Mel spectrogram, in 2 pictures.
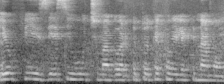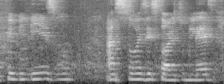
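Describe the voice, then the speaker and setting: A woman's medium-pitched, monotone, flat speech at a moderate pace, with audible room echo and noticeable background noise. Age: 70s. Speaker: writer and feminist activist. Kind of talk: panel talk. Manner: halting, many restarts.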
